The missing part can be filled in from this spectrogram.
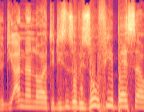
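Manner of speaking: hammed-up outburst of envy; rising self-pity. Retold inner voice, self-doubt. (laut gespielte Selbstabwertung)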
